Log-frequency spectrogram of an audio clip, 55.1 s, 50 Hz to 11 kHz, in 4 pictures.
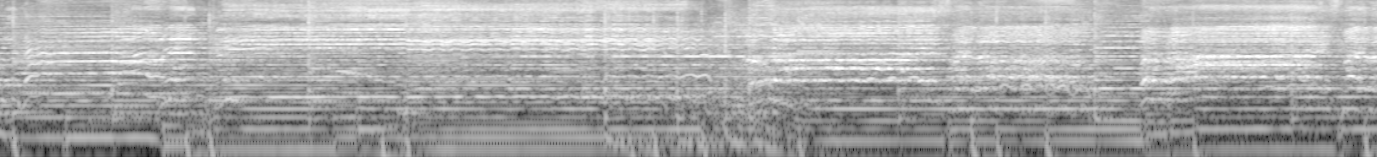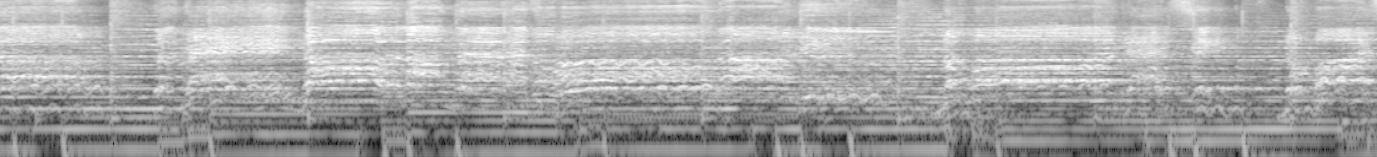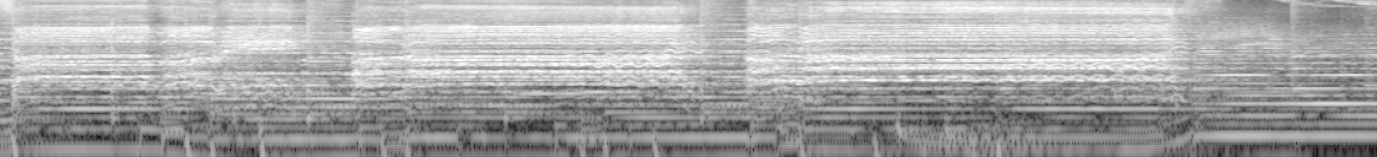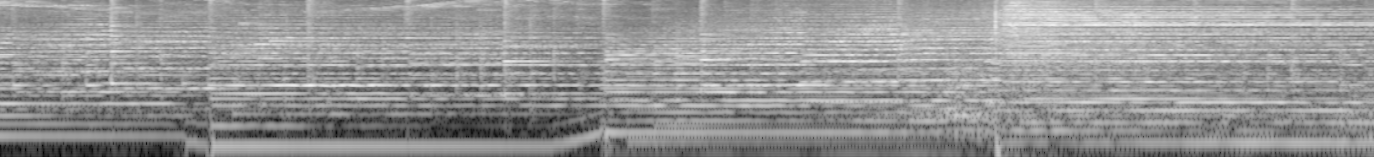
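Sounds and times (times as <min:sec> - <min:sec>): choir singing gospel song: 0:00.0 - 0:55.0
instrumental accompaniment: 0:00.0 - 0:55.0.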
